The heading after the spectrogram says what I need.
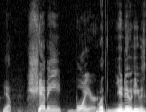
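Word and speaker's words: Boyr: Says Chevy Boy. It's not spelled that like Clint. It's spelled B O Y R. Okay. Clint is B O W Y E R. Yep. Chevy Boyer.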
